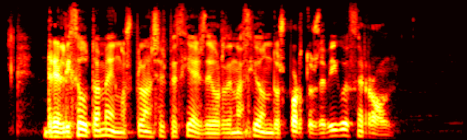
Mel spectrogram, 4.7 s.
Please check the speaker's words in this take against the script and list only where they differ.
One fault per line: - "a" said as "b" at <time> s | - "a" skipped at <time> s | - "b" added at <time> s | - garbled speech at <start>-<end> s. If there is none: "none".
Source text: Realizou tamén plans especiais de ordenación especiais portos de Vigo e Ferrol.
- "os" added at 1.2 s
- "especiais" said as "dos" at 2.8 s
